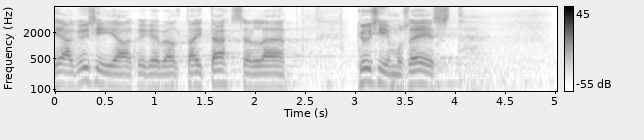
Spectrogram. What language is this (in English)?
Estonian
